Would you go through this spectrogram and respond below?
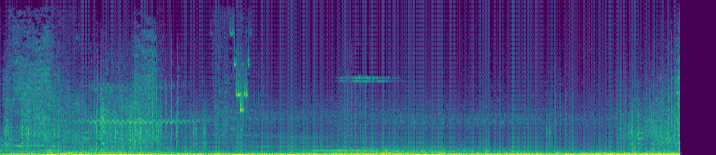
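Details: Loud booming low rumble with faint tonal music above it, ending abruptly in silence, with no animal voice.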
